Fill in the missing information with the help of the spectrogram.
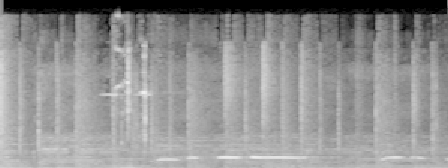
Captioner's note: whistling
